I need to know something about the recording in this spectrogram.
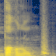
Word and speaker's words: parlons: Pour le sujet nous, la terminaison est ONS et se prononce on. C'est un son nasal.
